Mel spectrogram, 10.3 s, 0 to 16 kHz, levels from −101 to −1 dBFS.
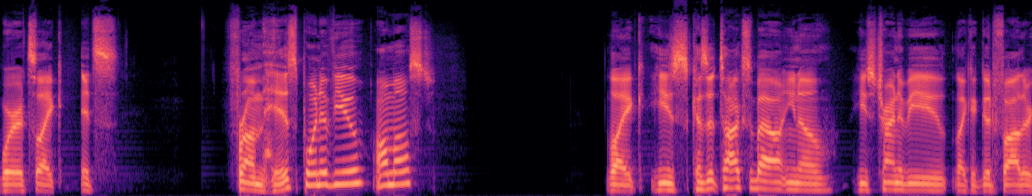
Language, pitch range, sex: English, 80-115 Hz, male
